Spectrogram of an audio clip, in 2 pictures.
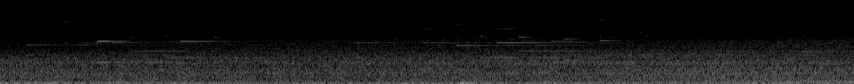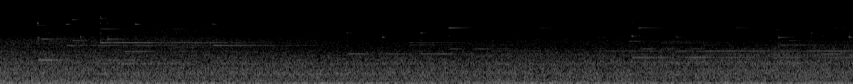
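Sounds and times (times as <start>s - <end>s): low rumble of wind: 0.0s - 17.0s
wind chimes ringing: 0.3s - 2.4s, 3.5s - 6.6s, 8.0s - 11.3s, 12.0s - 17.0s.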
